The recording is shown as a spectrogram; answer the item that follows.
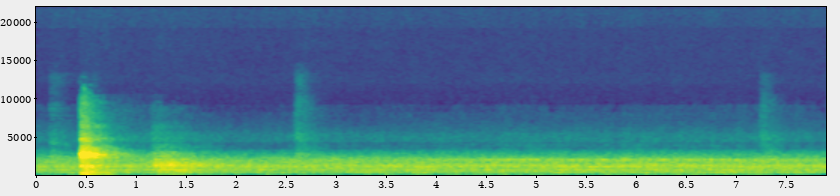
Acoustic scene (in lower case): elevator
